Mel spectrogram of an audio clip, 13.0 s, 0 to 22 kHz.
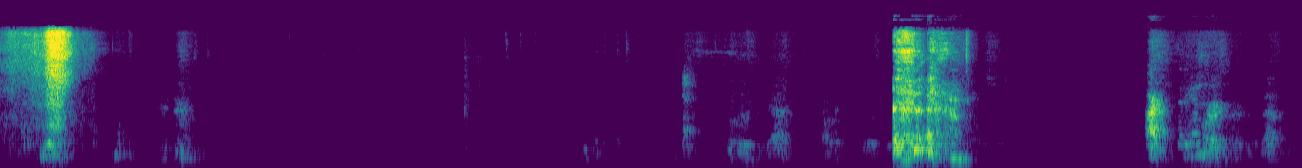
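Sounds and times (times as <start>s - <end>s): person coughing: 8.9s - 9.8s.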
